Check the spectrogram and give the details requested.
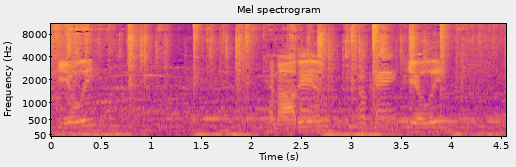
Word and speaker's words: Pelee: And this How's on Lake pronounced? Erie. Pelee? Canadian. Okay. Pelee. Pelee.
